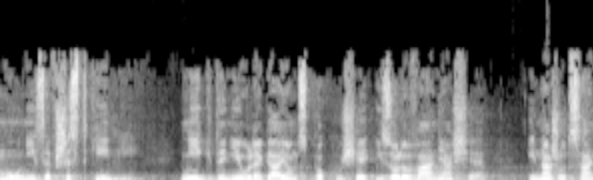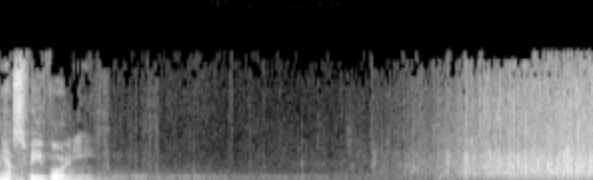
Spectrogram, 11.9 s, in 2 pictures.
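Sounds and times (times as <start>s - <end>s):
speech: 0.0s - 7.0s
crowd applause: 10.0s - 11.8s.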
